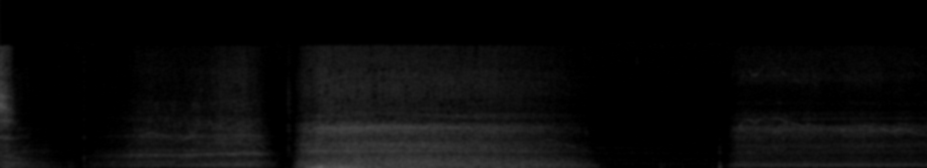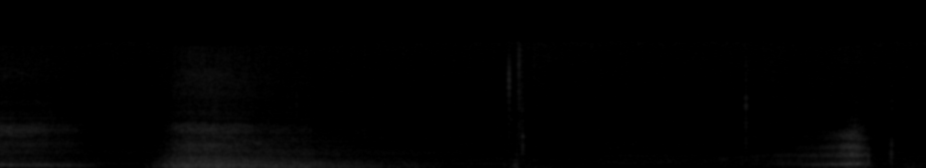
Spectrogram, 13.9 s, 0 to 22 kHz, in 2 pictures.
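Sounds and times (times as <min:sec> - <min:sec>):
group of people breathing in unison during exercise: 0:00.1 - 0:04.6, 0:05.4 - 0:10.2, 0:12.6 - 0:13.6.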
